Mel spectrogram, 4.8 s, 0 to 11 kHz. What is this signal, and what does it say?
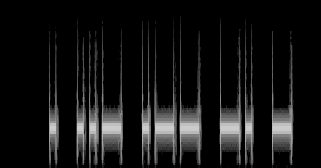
Morse code, heard as a keyed tone, about 13 wpm, 800 Hz. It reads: EUWNT
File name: CW / DET / 1 3 1500C S A 12wpm 2905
